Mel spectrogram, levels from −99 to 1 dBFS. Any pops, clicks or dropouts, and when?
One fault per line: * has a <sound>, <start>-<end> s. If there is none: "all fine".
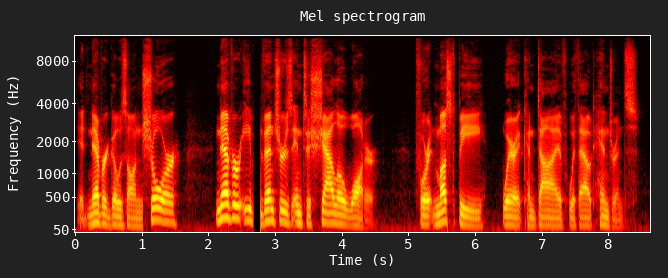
* has a dropout, 2.7-2.8 s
